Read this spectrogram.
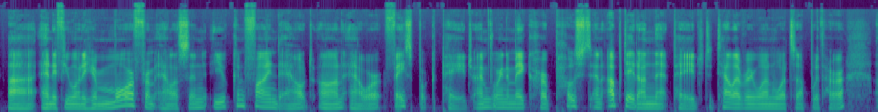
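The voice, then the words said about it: Creaky vocal fry. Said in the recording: “a snide comment about my vocal fry”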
